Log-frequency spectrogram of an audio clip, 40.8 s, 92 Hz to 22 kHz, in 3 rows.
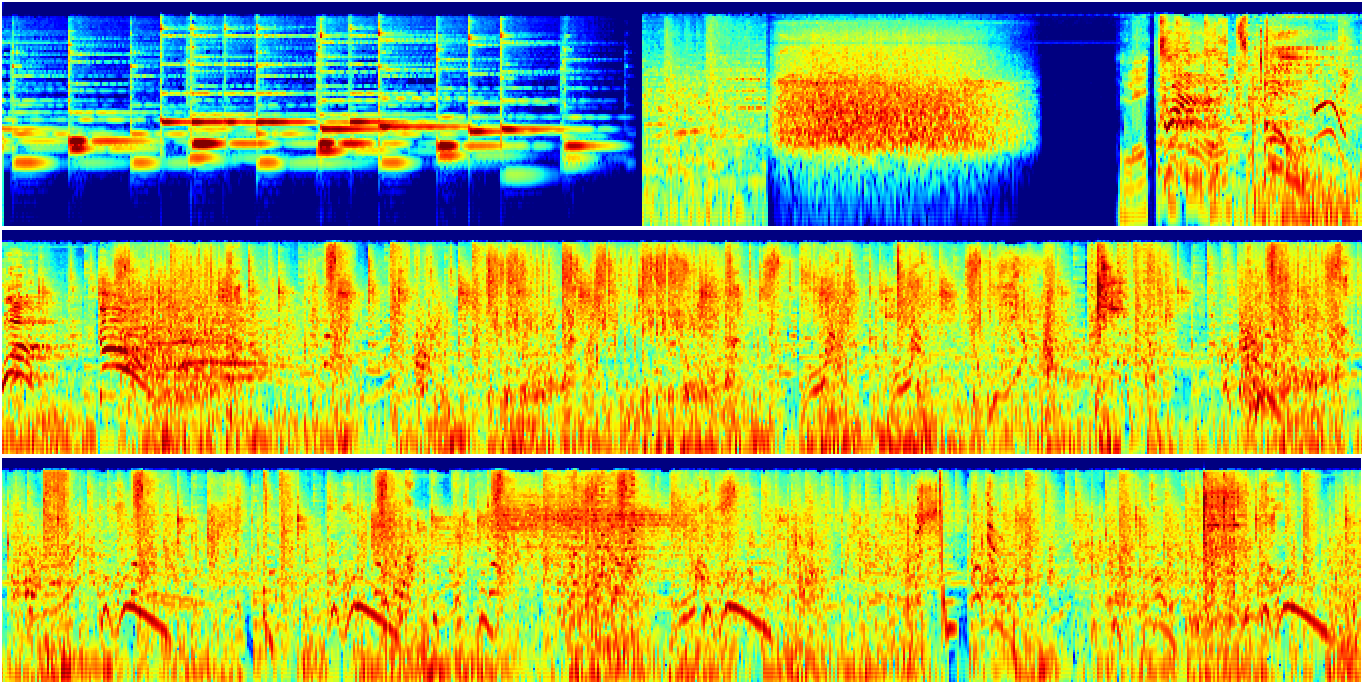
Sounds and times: Music: 0.0 - 7.7, 11.6 - 40.7.

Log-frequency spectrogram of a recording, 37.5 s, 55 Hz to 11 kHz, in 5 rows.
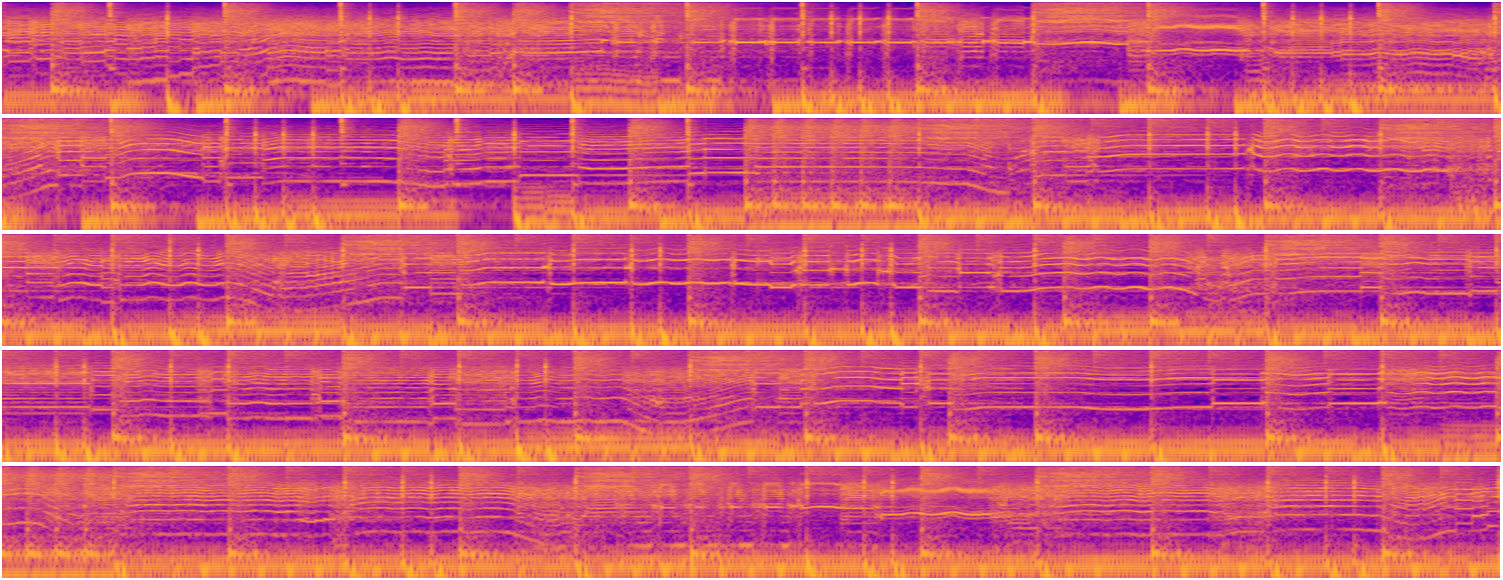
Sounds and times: Music: 0.0 - 37.4.

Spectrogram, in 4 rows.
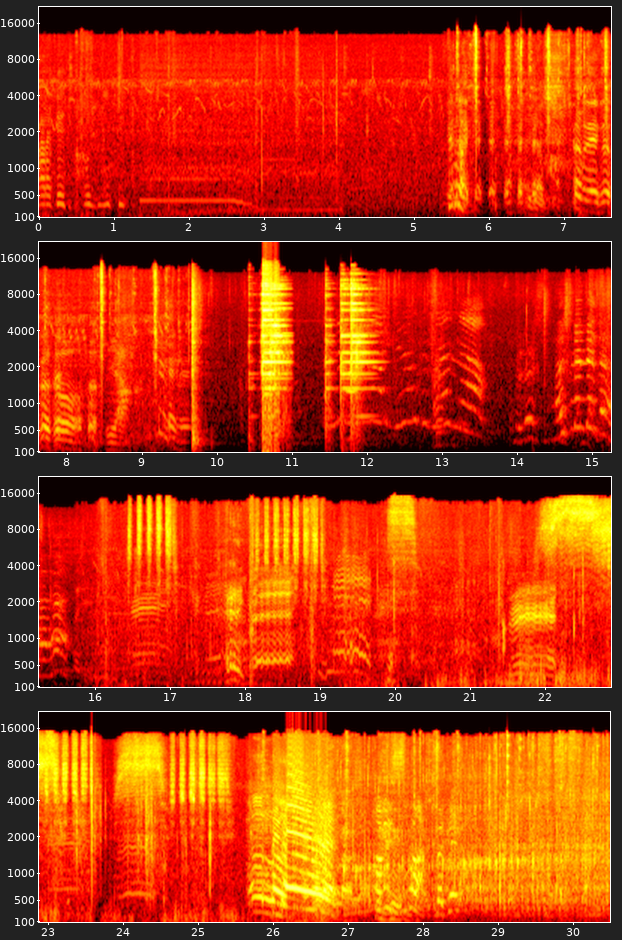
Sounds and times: Bleat: 16.4 - 19.7, 21.5 - 22.4, 23.0 - 24.3.

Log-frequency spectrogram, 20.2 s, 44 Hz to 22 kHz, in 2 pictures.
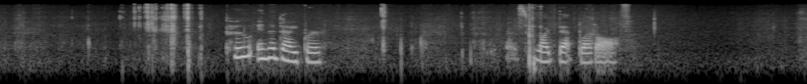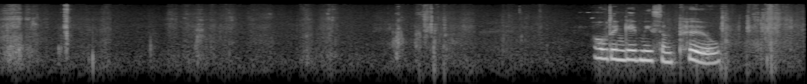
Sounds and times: Speech: 2.9 - 4.1, 6.4 - 8.0, 17.5 - 19.2.

